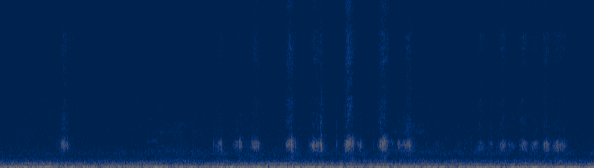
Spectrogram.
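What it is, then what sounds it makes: Pencil sketching on stretched cotton canvas. A pencil sketches lines over a small square white stretched cotton canvas panel, scratching across the textured primed surface. Short, soft scratchy strokes come in quick clusters, each with a thin papery hiss, over a steady low background rumble at a very quiet level.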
